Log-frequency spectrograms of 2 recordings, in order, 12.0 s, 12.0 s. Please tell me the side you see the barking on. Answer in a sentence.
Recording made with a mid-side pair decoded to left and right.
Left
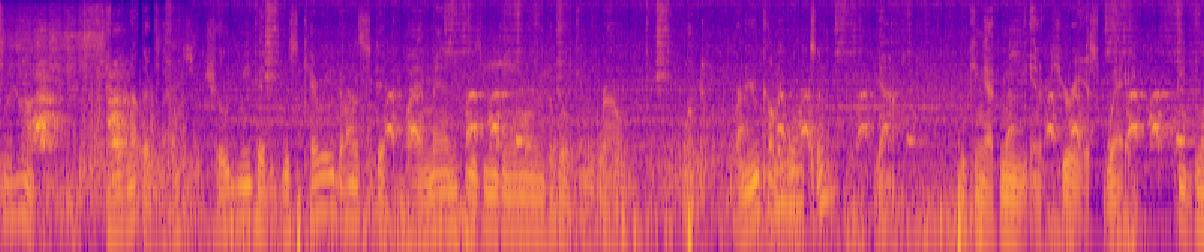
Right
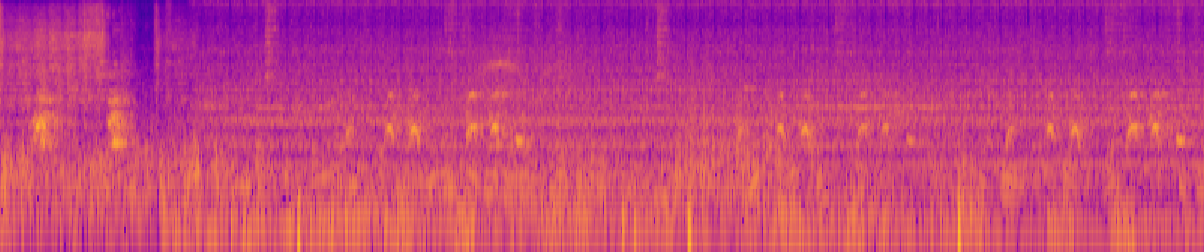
You can hear the barking in the centre.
